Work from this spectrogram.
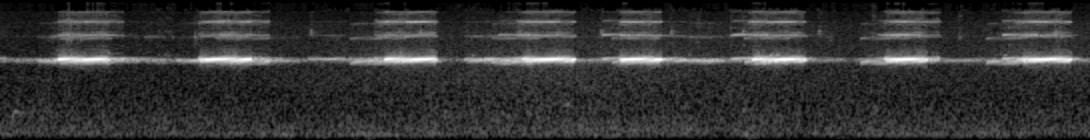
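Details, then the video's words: Cricket calling at night, eight evenly spaced shrill chirps in about eight seconds, each a flat, bright high tone, over a low hiss. "Cricket chirping sound"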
